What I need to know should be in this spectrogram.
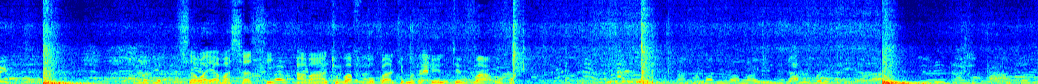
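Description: Men talk and shout up close.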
